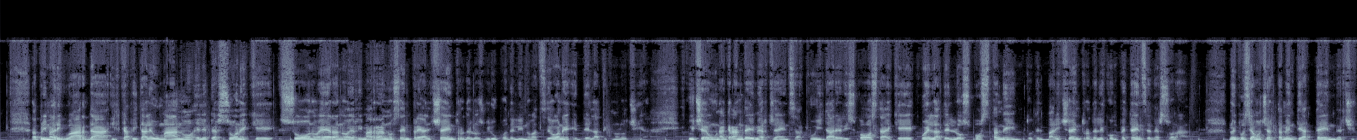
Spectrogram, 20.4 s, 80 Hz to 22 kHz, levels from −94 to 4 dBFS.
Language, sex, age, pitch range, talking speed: Italian, male, 30-49, 115-145 Hz, 140 wpm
